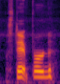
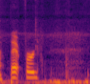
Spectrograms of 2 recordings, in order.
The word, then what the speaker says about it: Thetford: This is a Stepford. This right here. This is a, yeah. Can you see that? It's a Thetford. How do you say that? Thetford? Yeah, Thetford porta potty.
